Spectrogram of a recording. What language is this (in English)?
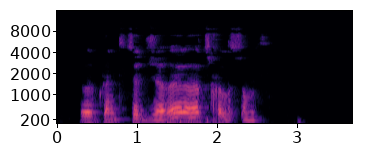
Kabyle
